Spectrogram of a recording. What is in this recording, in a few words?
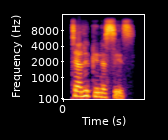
"telekinesis", Indian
